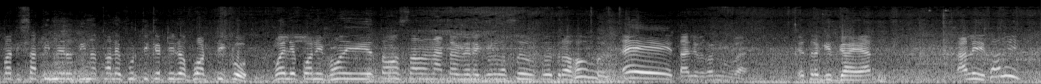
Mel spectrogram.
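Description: Men's voices close to the microphone, over a low hum of road traffic.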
